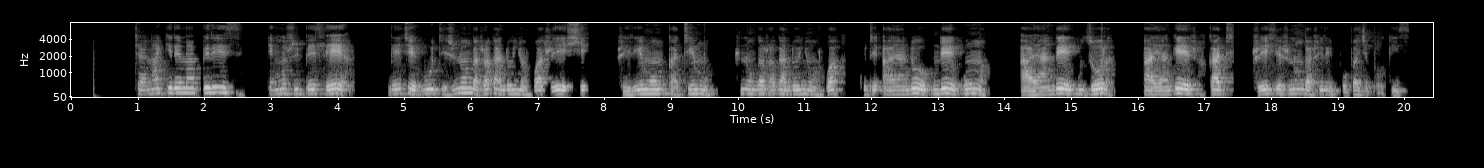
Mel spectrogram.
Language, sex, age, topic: Ndau, male, 18-24, health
